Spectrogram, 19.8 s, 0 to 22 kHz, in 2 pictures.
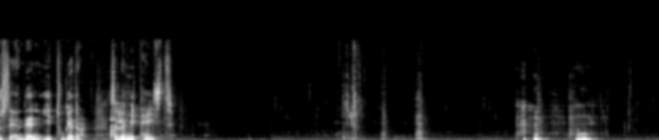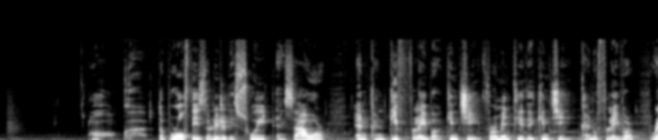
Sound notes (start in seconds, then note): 4.1 slurp and crispy chew sound; 7.7 laugh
